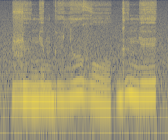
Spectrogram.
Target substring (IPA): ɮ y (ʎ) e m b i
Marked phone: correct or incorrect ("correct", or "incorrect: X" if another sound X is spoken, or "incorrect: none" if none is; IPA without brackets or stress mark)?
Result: incorrect: ɲ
